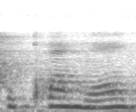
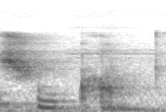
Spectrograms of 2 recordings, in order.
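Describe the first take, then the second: First: The final m carries a full following vowel. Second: The final m is a bare closing consonant. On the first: The speaker calls it wrong. "সুখম বলতে পারবো না" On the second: The speaker calls it right. "অর্ধম হিসেবে উচ্চারিত হবে, তার মানে ক্ষয়ের সাথে জুড়ে উচ্চারিত হবে"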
